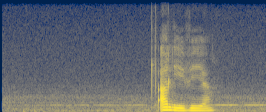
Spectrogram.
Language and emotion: Russian, neutral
